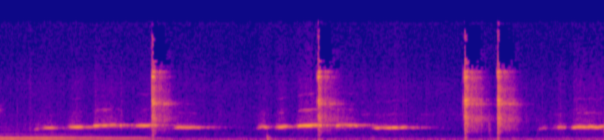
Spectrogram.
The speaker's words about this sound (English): From the yard itself came a cheery whistle, the noise of hammer blows, and the cold sound of steel meeting stone.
